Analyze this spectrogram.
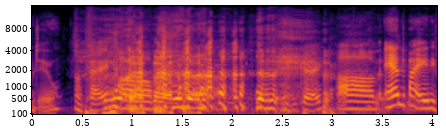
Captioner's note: all laughing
